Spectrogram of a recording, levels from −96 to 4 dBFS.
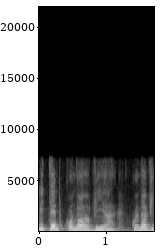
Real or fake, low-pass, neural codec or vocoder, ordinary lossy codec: real; 7.2 kHz; none; none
